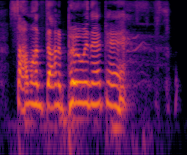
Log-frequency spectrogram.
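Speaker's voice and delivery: very high-pitched, drawn-out calling yell. Retelling how a friend loudly called out a smell: imitating someone yelling. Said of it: "you were just, like, yelling it out".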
